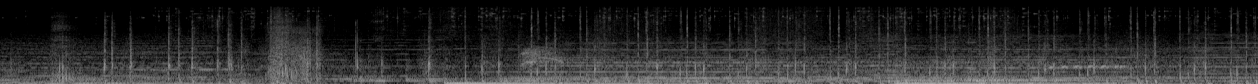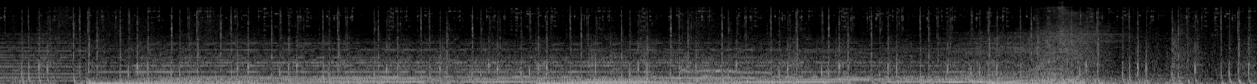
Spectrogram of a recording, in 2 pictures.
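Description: Roach the horse galloping in The Witcher 3: Hearts of Stone, steady rhythmic hoofbeats throughout with an occasional whinny, over game music and ambience.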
